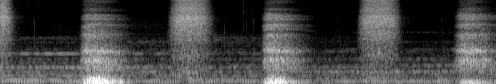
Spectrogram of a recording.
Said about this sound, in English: So inhale through the nose, nice forceful. Exhale. Inhale.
